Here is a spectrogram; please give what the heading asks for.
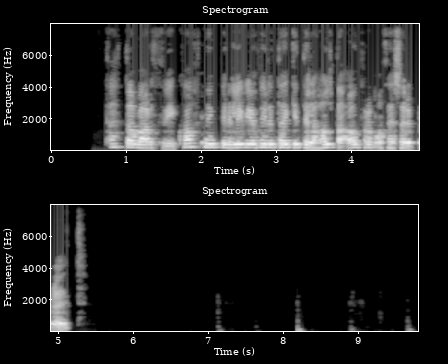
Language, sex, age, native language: Icelandic, female, 50-59, Icelandic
